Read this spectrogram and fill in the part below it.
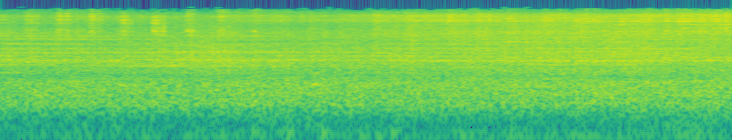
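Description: A freight train rumbles and rattles steadily past close by.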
